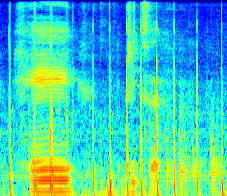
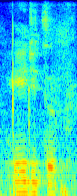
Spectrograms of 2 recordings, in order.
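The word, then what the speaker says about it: 平日: this ping right hey jer is pronounced as hey jitsu h e i j i ts u hey jitsu then weekend anybody knows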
